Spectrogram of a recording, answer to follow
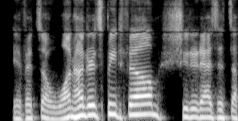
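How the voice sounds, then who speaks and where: A man talks at a moderate pace in a fairly high pitch, somewhat breathy, with lively intonation. The recording is very clean, with a silent background. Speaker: photography educator. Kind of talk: lecture.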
